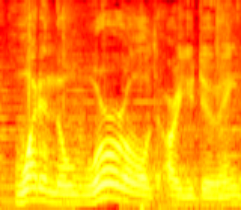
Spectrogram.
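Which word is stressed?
world. The stress falls on the word world. There are many different things one can do in the world. "we're kind of emphasizing the fact that in this big world of ours"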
